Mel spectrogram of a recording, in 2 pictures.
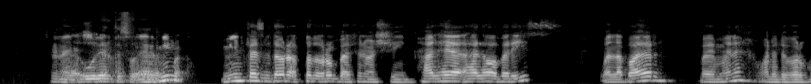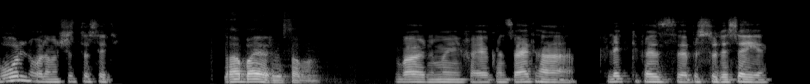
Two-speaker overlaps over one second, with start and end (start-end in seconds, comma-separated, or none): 0.6-1.8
